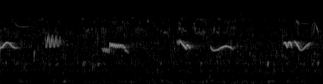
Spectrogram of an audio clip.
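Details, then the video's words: Brazilian thrush (sabiá) recorded in the wild near Arapongas, Paraná, Brazil: clear whistled phrases, slurred up and down, repeated roughly every second, with faint softer notes from other birds behind. "Conheça 5 belos sabiás do Brasil e seus cantos."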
